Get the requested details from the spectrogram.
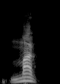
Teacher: मीम को ये जबर काफ में जाके मिला दे रहा है, मक।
